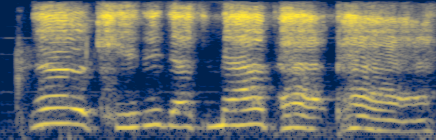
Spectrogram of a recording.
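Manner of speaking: put-on cartoon child voice. Joking about a wrestling commentator's voice: Cartman voice. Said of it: "you do that too well, man".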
